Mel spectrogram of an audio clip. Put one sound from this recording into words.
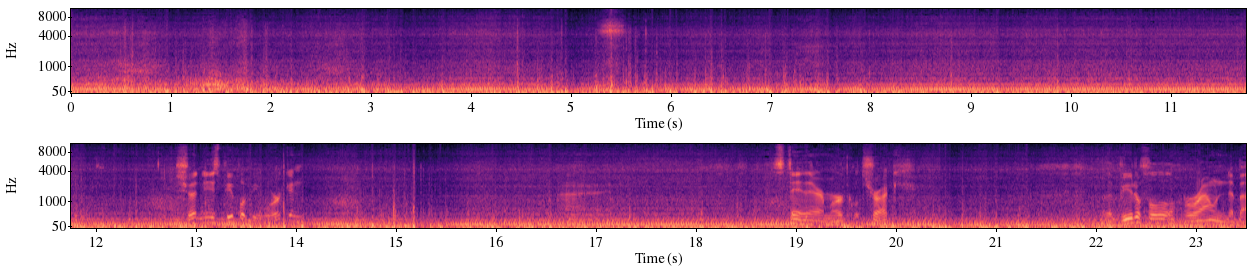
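A motorcycle engine rumbles steadily at highway speed.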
